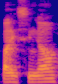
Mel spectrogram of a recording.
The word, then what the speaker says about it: Basinger: It is Basinger. And funnily enough, the only way I know that is because I've just seen the Simpsons episode where her and Alec Baldwin are in it, and Homer pronounces it wrong.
